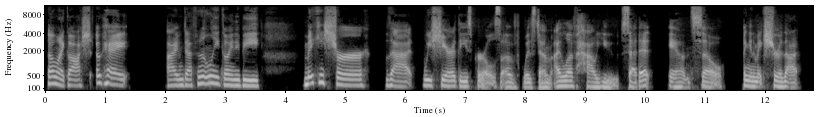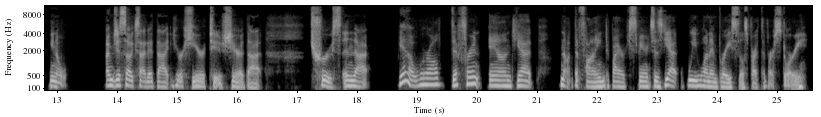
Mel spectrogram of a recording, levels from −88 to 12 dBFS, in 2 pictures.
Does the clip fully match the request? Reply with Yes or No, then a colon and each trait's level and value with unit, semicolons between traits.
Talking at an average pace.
Yes: average, 160 wpm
